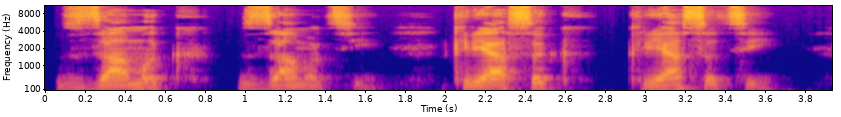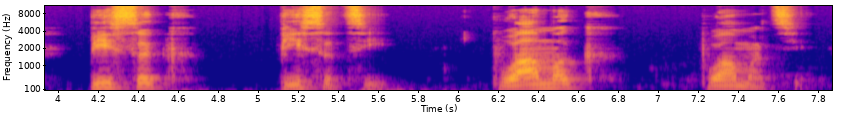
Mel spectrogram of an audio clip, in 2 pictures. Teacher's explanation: при съществителните имена които завършват на ък в множествено число звукът ъ не изпада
